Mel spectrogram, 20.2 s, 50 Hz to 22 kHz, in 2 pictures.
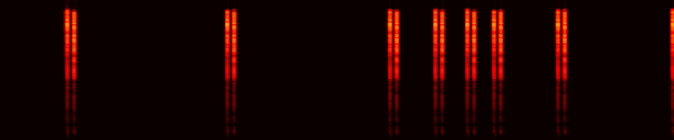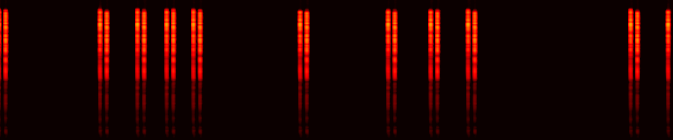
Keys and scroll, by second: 3.4 alt+space, 4.8 [, 8.4 space, 19.4 typing.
